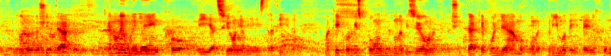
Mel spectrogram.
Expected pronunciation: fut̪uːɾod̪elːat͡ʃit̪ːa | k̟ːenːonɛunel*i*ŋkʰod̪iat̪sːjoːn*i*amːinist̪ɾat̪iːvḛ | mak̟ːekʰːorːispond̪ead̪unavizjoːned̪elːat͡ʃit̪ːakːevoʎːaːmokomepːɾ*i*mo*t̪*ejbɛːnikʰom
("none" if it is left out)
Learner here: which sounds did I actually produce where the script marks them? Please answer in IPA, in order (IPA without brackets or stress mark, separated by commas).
ɛ, i, iː, d̪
